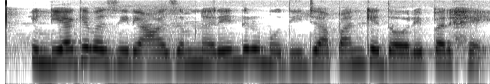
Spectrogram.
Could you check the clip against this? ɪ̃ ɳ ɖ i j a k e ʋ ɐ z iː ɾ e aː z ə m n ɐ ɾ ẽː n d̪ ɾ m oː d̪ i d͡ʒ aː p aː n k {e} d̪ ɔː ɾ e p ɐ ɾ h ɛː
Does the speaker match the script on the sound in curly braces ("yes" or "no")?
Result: yes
